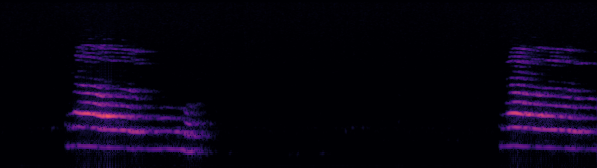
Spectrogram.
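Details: Pet cat, female, upset after a spot-on flea pipette treatment, giving a frightening, drawn-out meow: a long, strained, harmonic wail falling slightly at its end, then a second similar cry after a pause, in a quiet room.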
